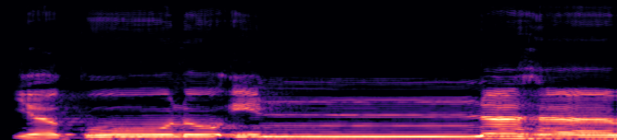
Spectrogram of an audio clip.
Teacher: nunnya bertasydid, mengikuti yang di depan wajib didengungkan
